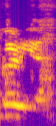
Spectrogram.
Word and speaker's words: Chogoria: the young Chris in I don't know how you pronounce this. Is it Unyeri. Shokogoya Girls High School, Oh, Kenya? Chogoria. Yeah.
